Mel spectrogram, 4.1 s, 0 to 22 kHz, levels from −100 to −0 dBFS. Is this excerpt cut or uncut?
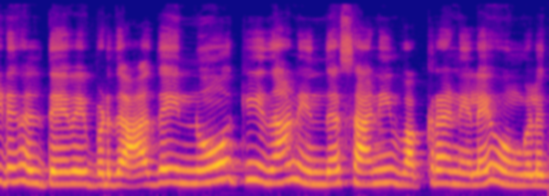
uncut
